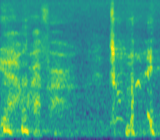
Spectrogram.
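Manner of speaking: very soft, whispery brush-off; muttered indifference. Retold or imitated. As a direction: mutter it away under your breath. Shrugging off psychic's dire predictions.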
